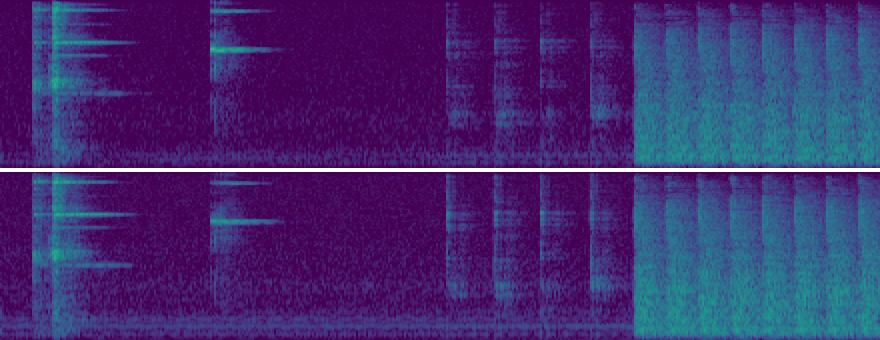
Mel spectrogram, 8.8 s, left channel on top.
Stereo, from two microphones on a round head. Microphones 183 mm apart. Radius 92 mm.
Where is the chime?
70° left (ahead or behind), 7 m.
